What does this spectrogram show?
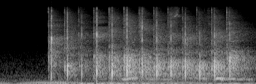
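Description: A burst of applause starts abruptly and continues as steady, rapid hand claps from a small group, fairly loud and even in rhythm, with no talking over it.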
